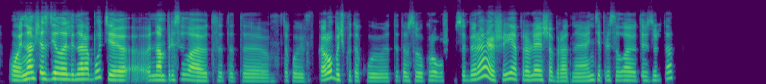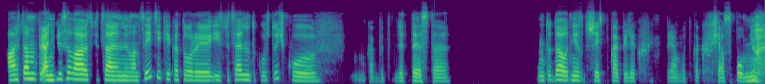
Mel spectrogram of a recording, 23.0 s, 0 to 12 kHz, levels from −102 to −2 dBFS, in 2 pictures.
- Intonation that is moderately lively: Yes, average, 4.0 semitones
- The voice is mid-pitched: Yes, medium, 175 Hz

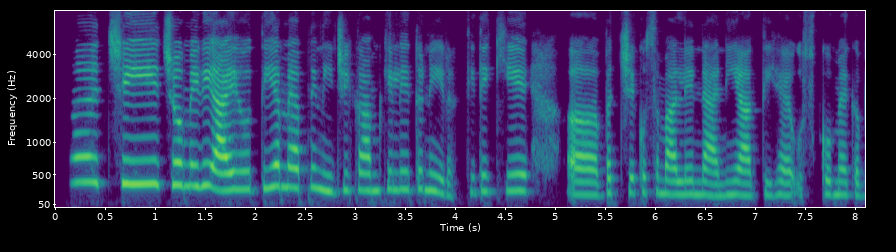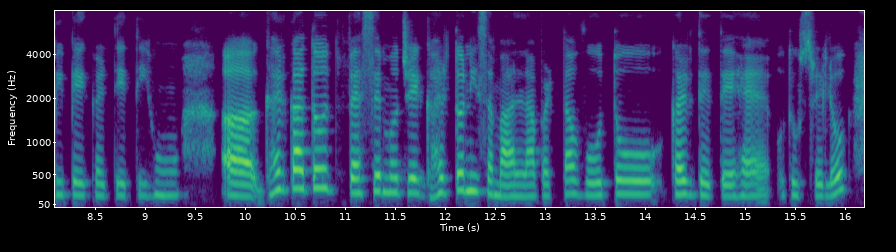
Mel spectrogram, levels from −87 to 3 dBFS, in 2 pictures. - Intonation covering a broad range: Yes, wide, 5.9 semitones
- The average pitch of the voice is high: Yes, high, 220 Hz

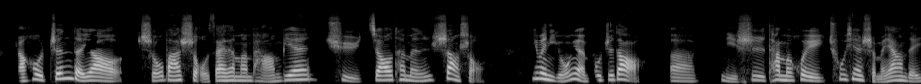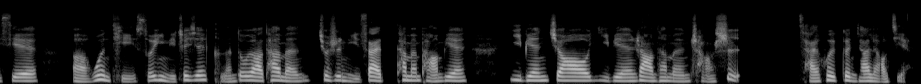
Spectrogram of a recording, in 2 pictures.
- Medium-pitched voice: Yes, medium, 180 Hz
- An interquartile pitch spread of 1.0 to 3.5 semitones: No, average, 4.0 semitones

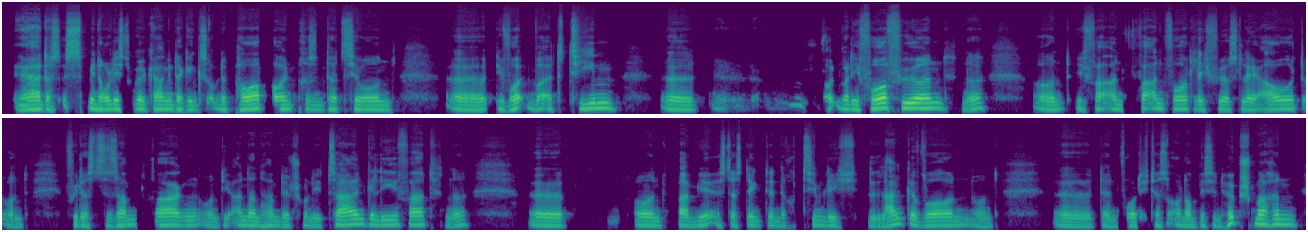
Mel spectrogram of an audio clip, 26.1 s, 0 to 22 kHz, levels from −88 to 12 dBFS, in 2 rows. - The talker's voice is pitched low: Yes, low, 120 Hz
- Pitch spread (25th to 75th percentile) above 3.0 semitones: No, narrow, 2.5 semitones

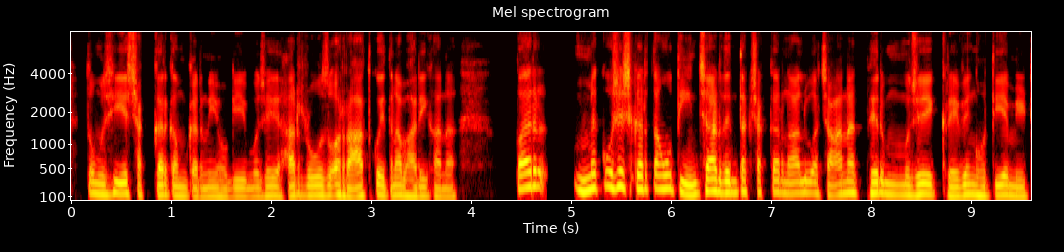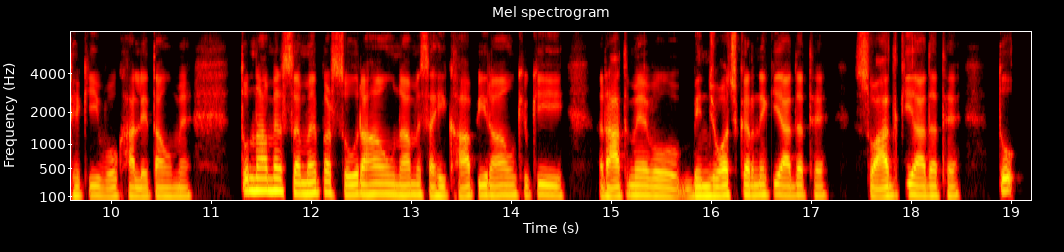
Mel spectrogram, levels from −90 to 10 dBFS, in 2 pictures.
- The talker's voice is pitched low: Yes, low, 120 Hz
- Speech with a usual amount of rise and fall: Yes, average, 3.5 semitones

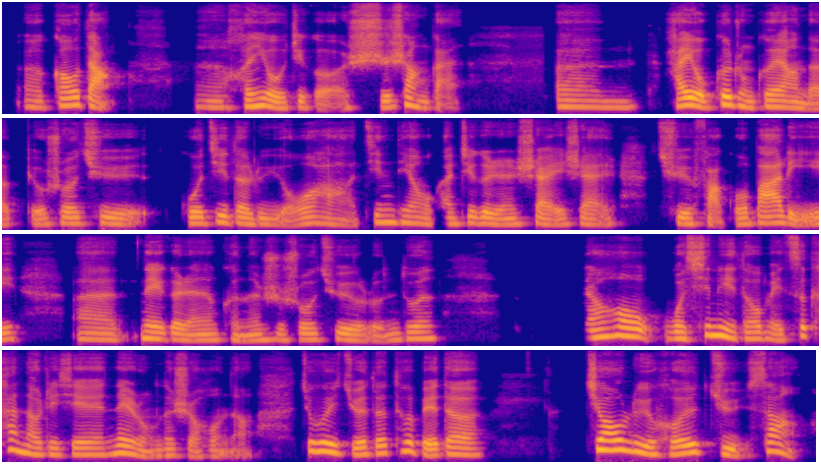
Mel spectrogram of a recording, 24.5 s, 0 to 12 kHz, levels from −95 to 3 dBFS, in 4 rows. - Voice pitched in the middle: Yes, medium, 150 Hz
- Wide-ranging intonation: No, average, 3.6 semitones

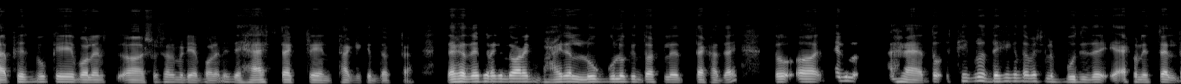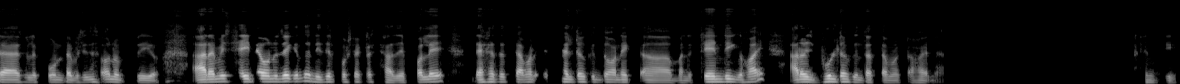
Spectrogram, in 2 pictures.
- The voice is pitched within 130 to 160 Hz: No, low, 120 Hz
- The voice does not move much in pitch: No, average, 3.2 semitones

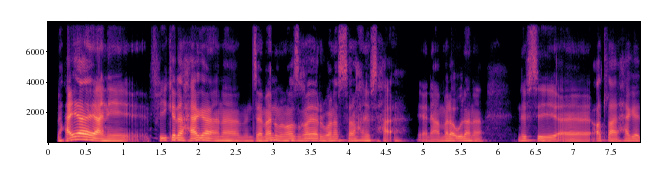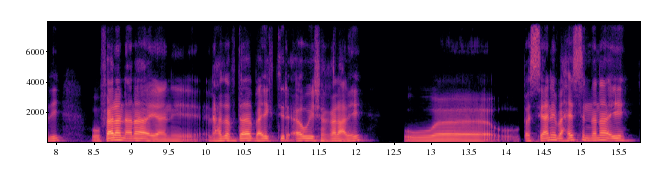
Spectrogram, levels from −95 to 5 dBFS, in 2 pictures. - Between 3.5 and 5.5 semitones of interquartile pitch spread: No, average, 3.1 semitones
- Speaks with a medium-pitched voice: No, low, 125 Hz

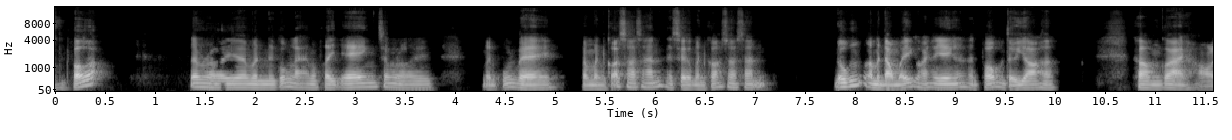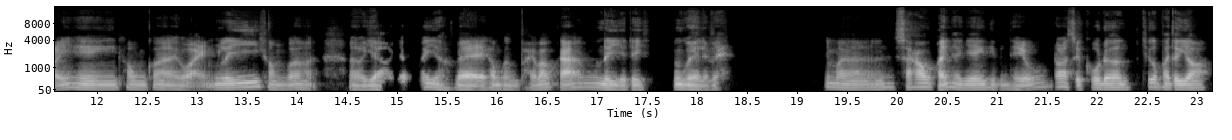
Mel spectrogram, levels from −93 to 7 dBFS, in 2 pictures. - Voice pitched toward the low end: Yes, low, 110 Hz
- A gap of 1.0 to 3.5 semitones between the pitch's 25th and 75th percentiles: Yes, average, 2.8 semitones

